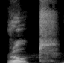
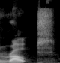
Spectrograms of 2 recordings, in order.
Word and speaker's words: route: Root. I like to pronounce this word as root rather than route.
